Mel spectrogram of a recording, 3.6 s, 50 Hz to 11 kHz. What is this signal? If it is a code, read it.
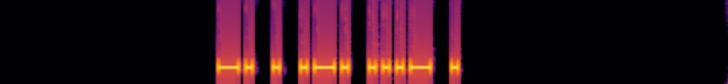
Morse code, heard as a keyed tone, about 34 wpm, 700 Hz. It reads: NERVE
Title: Five Letter Words - 35wpm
